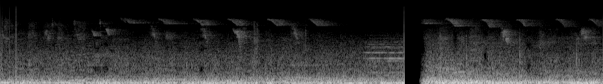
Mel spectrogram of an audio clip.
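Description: A bird repeating short, high, falling chirps about three times a second over a steady low rumble. The sound drops out for an instant about four seconds in, and the chirping resumes after it.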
